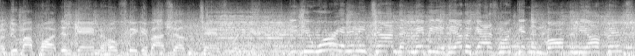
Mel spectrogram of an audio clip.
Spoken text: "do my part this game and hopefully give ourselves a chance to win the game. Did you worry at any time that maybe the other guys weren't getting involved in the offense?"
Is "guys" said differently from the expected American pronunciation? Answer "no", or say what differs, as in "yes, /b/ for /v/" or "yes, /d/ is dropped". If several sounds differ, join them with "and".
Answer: no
